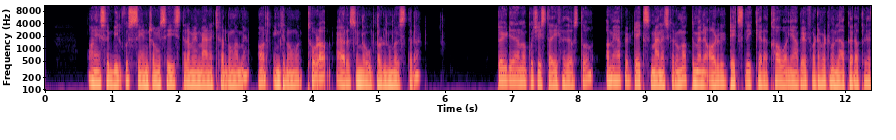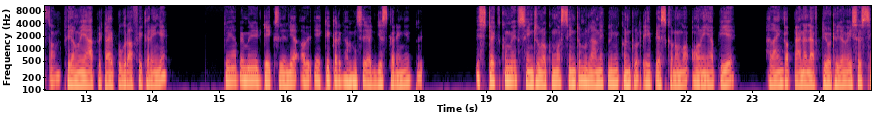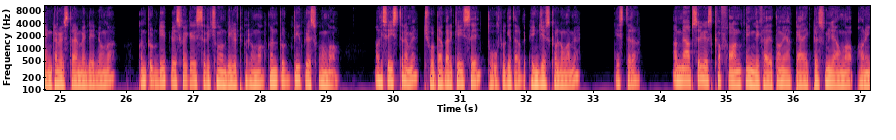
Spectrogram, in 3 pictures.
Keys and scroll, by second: 3.8 Return, 5.0 Up, 21.6 ctrl+a, 27.8 ctrl+d, 28.9 ctrl+t, 31.9 Return.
